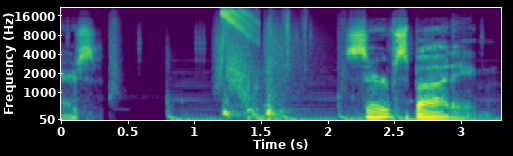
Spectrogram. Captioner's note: screen whooshing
